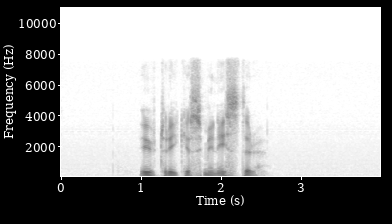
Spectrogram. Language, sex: Swedish, male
